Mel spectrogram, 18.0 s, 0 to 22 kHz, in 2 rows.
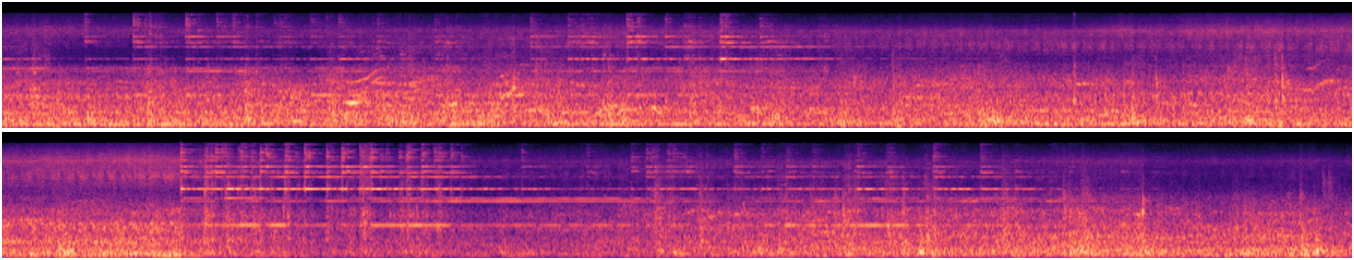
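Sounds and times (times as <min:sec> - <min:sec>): miniature train rumbling: 0:00.0 - 0:18.0
high-pitched wheel squeal: 0:08.1 - 0:16.6.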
